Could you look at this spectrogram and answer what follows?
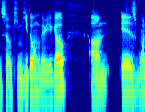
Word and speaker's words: Kim Ki-dong: Now, the FC Seoul manager, Kim Ki-dong, I know some people were having trouble with their pronunciation, so Kim Ki-dong, there you go, is one of the most respected managers in all of South Korea.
